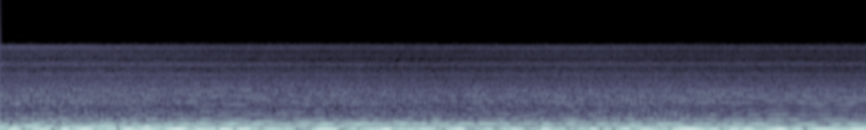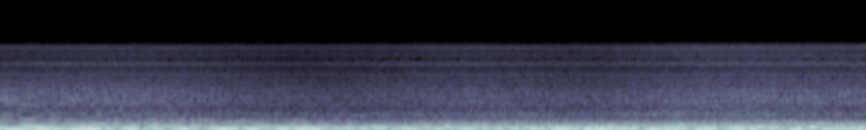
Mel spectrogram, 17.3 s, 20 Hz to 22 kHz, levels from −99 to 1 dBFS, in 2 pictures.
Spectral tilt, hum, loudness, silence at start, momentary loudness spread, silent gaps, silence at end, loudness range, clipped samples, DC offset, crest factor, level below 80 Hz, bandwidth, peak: -12.5 dB/octave; none; -24 LUFS; 0 s; 5 LU; none; 0 s; 3 LU; under 0.1%; under 0.1%; 12 dB; -24 dBFS; 5.2 kHz; -10 dBFS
